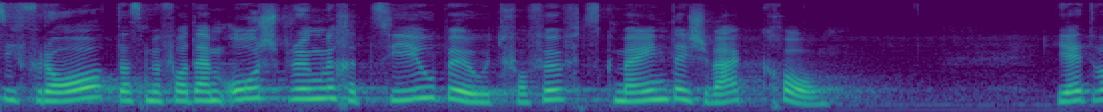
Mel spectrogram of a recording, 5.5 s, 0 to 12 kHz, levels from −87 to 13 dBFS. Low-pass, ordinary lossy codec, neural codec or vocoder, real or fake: 10.8 kHz; none; vocoder, 44.1 kHz, 128 mel bands every 512 samples, BigVGAN v2; fake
